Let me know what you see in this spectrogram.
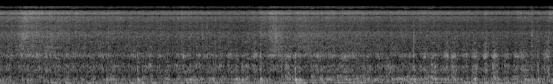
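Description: Minced freshwater shrimp sizzling with a steady hiss as it is stir-fried in a stainless steel pot and stirred with chopsticks.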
